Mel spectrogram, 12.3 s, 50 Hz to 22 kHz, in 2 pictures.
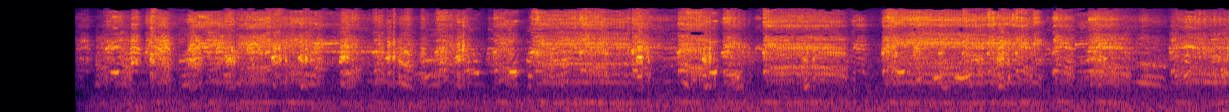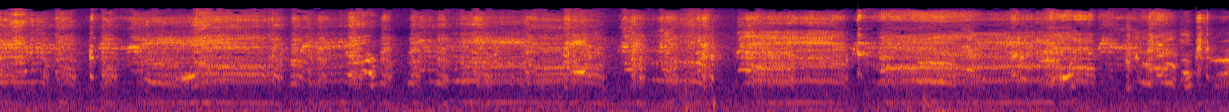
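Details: Domestic guinea fowl recorded on 31 March 2016 call with harsh, rasping cries that overlap into a continuous raucous chorus.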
